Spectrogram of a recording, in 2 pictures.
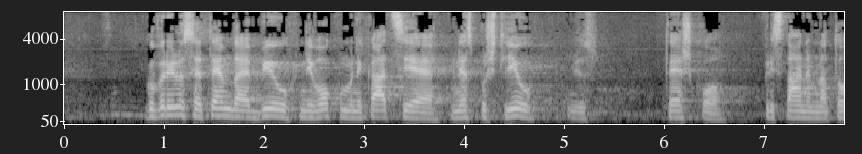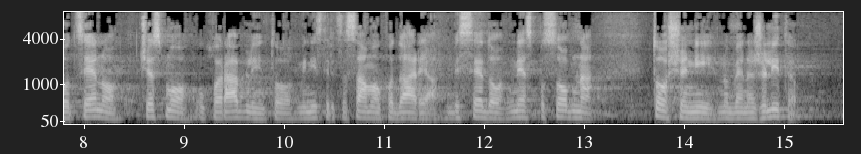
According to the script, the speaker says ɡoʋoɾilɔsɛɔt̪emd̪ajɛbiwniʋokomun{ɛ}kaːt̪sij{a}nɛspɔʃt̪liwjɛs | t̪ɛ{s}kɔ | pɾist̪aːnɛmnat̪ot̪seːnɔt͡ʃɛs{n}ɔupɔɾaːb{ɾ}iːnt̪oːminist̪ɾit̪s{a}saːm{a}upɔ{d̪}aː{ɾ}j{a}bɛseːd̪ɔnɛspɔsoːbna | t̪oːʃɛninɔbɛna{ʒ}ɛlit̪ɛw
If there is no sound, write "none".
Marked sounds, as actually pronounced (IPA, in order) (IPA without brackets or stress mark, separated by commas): i, ɛ, ʃ, m, l, a, a, d̪, ɾ, a, ʒ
